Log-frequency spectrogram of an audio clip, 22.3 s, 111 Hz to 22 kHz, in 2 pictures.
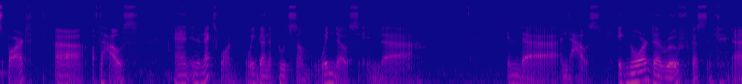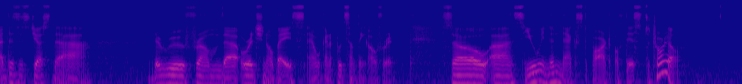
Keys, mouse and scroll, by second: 1.8 right click, 2.5 ctrl+KP_Decimal, 2.7-3.6 drag.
